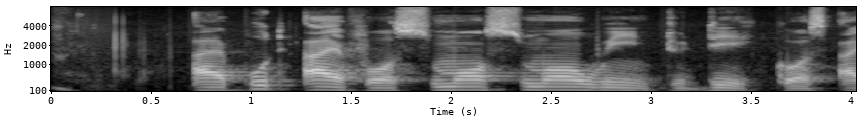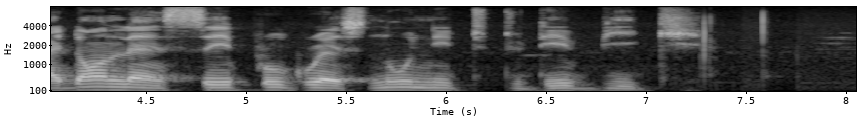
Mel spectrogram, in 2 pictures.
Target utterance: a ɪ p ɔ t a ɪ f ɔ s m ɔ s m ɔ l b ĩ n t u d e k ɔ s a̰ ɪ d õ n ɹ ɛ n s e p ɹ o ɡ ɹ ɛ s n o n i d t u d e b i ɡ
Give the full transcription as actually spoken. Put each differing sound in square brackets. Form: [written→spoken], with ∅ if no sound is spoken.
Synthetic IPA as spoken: a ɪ p [ɔ→u] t a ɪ f ɔ s m ɔ s m ɔ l [b→w] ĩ n t u d e k ɔ s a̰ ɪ d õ n [ɹ→l] ɛ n s e p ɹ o ɡ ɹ ɛ s n o n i d t u d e b i ɡ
